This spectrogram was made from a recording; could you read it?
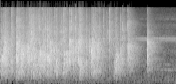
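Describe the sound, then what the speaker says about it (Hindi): An audience claps loudly and steadily after a correct answer at a Hindi general-knowledge quiz modeled on Kaun Banega Crorepati, a dense burst of many hands that thins into a few scattered claps over about three seconds. "ताली बजाइए जोर से।"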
